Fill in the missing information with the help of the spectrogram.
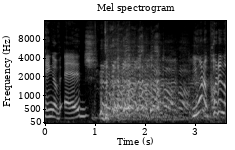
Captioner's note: laughing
